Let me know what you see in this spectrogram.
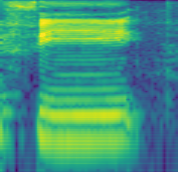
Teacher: ये या मद्दा है, 1 अलिफ की मिक़दार खींच कर पढ़ेंगे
